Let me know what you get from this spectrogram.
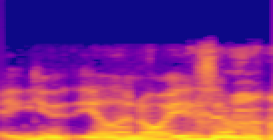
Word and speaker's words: Illinois: Yeah, Illinois. No noise in Illinois.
